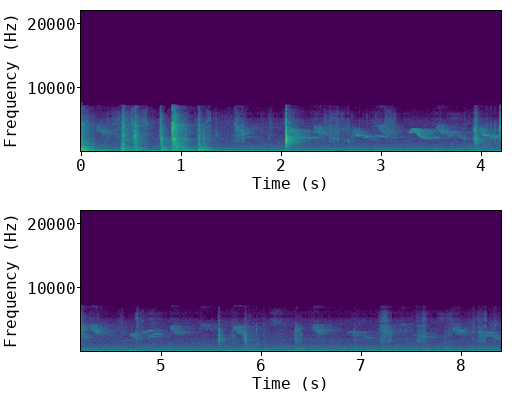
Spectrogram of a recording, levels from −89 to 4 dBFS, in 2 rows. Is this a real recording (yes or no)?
yes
